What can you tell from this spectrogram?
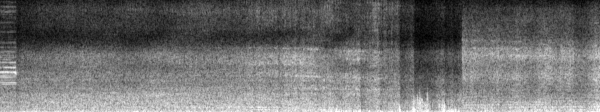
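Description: Twin-engine jet airliner climbing away after takeoff: steady jet-engine noise with a low rumble.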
